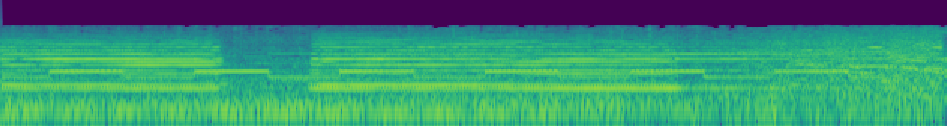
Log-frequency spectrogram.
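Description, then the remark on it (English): A loud, repeating fire alarm on a train that has caught fire: steady electronic tones alternate in a looping two-note pattern, pausing briefly once, over a constant low rumble of the moving carriages. “What's that repetitive noise? It's the alarm, sir. The train's caught fire.”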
